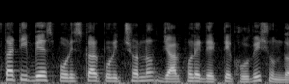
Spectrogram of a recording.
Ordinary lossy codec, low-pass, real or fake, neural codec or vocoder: none; 7.2 kHz; fake; codec, 16 kHz, 2 kbps, FunCodec, trained on LibriTTS, 25 frames a second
